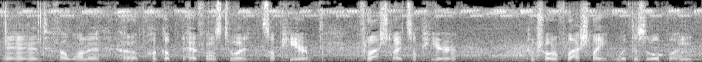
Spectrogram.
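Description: A man's voice: fairly low pitch, moderate pace. An American man in his thirties giving a casual, informal hands-on product review outdoors, with a plain, slightly hesitant way of talking. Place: backyard deck, outdoors. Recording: outdoor noise with insects and traffic.

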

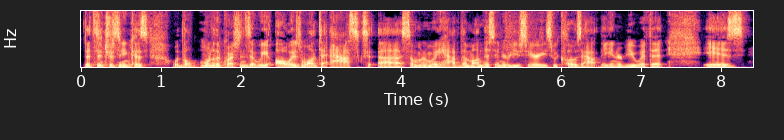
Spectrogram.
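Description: A man's voice: deep voice, steady tone, a little fast, fairly bright tone, no room sound, clean studio sound. A man hosting a podcast, talking to listeners in an interview and sign-off style. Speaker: podcast host.

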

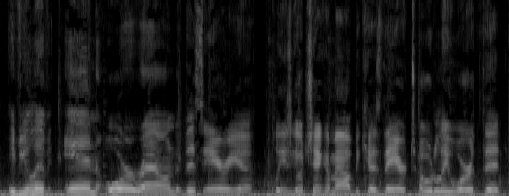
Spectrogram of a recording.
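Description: A man in his thirties with a somewhat high voice talks straight to a handheld camera, first from a parked car and then a hotel room. He tells his story in an excited, rambling way. Faint music sits underneath. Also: normal speed. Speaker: vlogger. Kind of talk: casual vlog. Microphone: handheld camera at arm's length.

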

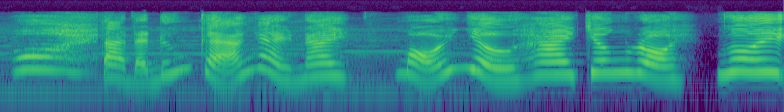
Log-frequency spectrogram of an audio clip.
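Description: A woman's voice: extremely high pitch, lively intonation, normal speed. A woman voicing a vain, scheming young maidservant who poses as a princess in a cartoon fairy tale, haughty and falsely sweet. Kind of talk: animated fairy-tale character acting. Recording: music under the voice.

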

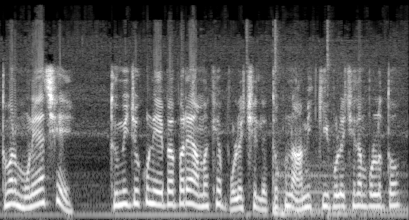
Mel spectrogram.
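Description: A man acts out a gentle young husband in a cartoon drama, reassuring and earnest. His voice sits high, and the recording is dull with music behind it. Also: fast, close to an everyday voice.

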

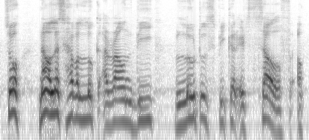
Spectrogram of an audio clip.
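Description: Male product reviewer, slightly high pitch, informal hands-on demo delivery. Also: unhurried, a little mellow, husky. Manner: informal, repeatedly addresses viewers as guys. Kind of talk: hands-on gadget review demonstration. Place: indoors at a desk.

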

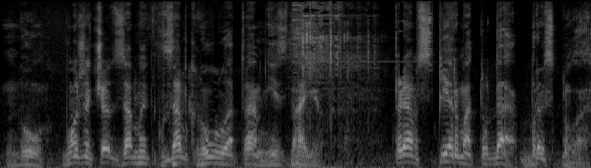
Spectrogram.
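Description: A man voicing a crude, rambling older customer on a prank phone call, husky, repetitive and mock-apologetic. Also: lowish voice, expressive, a little slow. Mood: earnest, rambling. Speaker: prank caller.

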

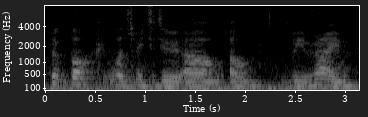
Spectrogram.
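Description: A man with a Doric Scots accent leading young children through a finger-counting rhyme in a library, gently chatting to a soft toy between verses. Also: medium pitch, measured pace, slight background noise. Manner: gently coaxing, talks to a toy. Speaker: library storytime leader. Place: library reading corner.

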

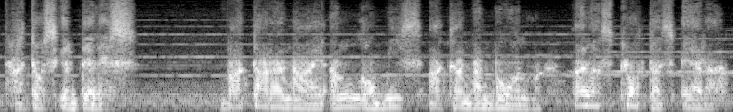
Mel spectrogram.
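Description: A very low, gruff male alien talks slowly and weightily, as scripted game dialogue with some music underneath. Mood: grave. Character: gruff alien male speaking an invented tongue. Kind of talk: scripted video game acting.

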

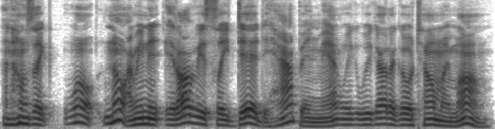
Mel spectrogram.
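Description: Male, medium pitch, playing an earnest young puppet character; informal, conversational storytelling for children. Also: a little fast. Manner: chatty, earnest, informal with frequent "like". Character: Douglas, earnest friendly young male green puppet kid. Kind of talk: casual storytelling devotional for children.

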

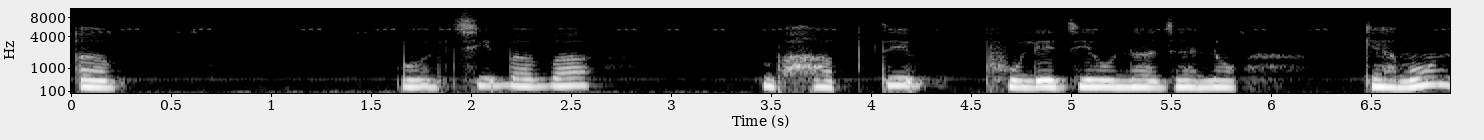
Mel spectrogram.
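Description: A woman's voice: on the high side, steady tone, drawn-out words, dark tone, dry recording, lo-fi sound. A woman acting an outspoken young married daughter in a sad audio drama, emotional and pleading, speaking with precocious earnestness. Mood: timid, coaxing.

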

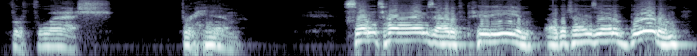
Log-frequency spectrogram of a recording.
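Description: A man in his fifties giving a dramatic, theatrical reading of a horror story, with measured delivery and deliberate pauses, recorded at a desk in a small room. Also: on the high side, a little mellow, poor audio. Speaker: author reading own story. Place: small indoor room at home.

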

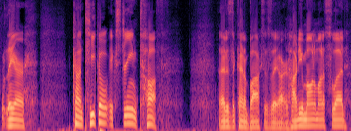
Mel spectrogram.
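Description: A man hosting a casual fishing vlog outdoors on a frozen lake, recorded on a wearable camera, exclaiming excitedly at each catch. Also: on the low side, normal speed, clean tone, no room sound, studio quality. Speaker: host. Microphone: wearable action camera.

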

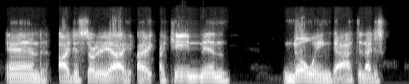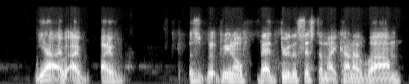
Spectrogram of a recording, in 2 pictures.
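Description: A middle-aged man from Saskatchewan, Canada, talks through a video call from a parked car. He tells his story in a relaxed way, restarting sentences often and leaning on fillers. The audio is dull, muffled and close, with no room sound. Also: mid-range voice, unhurried, no echo. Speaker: Olympic bobsledder guest. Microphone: video call, laptop or phone camera.

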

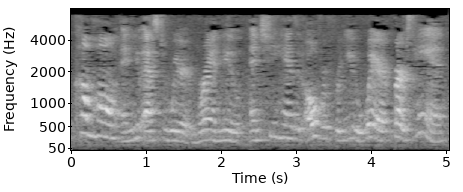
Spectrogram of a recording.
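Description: A woman's voice: a little high, moderate pace, a bit bright, close to an everyday voice. A woman playing a caring, exasperated older sister in an old time radio drama, with theatrical delivery. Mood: alarmed, scolding. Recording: distant, echoey room with faint noise.

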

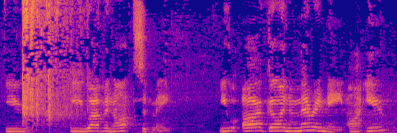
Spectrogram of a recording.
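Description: Woman acting an anxious, high-voiced young maid. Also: unhurried, over music, natural voice, poor audio. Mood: anxious pleading. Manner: timid, stammering, pleading. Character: anxious, lovesick, pleading young servant woman. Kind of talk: radio mystery drama acting.

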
